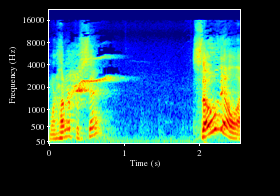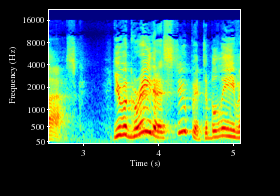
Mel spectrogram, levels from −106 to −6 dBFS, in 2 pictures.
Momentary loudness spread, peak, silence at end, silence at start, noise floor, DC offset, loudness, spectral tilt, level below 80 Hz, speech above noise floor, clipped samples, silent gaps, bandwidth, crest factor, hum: 16 LU; 0 dBFS; 0 s; 0 s; -57 dBFS; under 0.1%; -17 LUFS; -4.5 dB/octave; -60 dBFS; 40 dB; under 0.1%; none; 16 kHz; 18 dB; none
